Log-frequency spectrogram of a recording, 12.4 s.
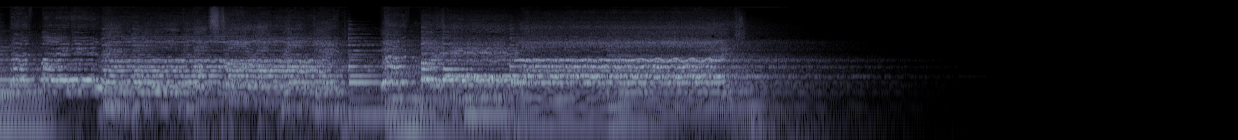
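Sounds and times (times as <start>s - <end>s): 
SATB four-part choir singing: 0.0s - 9.0s.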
